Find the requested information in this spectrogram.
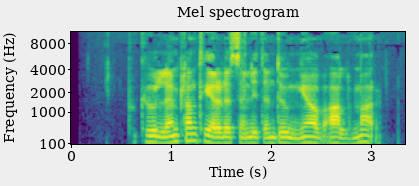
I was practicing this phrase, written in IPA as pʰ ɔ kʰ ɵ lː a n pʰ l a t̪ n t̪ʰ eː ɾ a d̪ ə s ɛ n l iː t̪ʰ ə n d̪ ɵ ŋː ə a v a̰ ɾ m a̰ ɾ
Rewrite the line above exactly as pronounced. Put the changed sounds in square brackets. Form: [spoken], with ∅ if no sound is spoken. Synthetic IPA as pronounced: pʰ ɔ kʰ ɵ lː [ə] n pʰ l a [∅] n t̪ʰ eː ɾ a d̪ ə s ɛ n l iː [t̪] ə n d̪ ɵ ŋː ə a v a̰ [l] m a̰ ɾ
